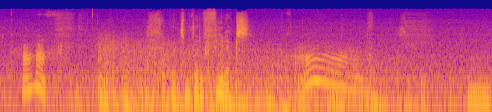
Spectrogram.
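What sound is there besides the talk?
thunder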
